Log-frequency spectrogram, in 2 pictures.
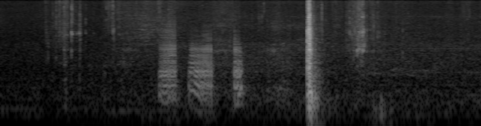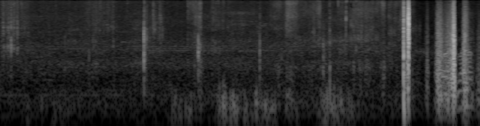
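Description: A car boot lid shut once with a sharp slam about four seconds in, among footsteps and handling noise; a few lighter knocks follow, one louder near the end.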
